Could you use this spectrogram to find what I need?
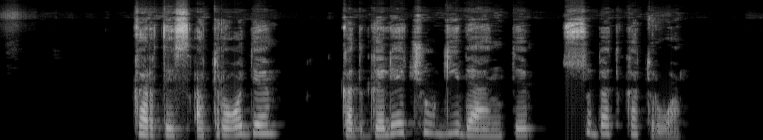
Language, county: Lithuanian, Kaunas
